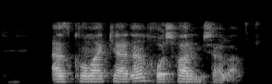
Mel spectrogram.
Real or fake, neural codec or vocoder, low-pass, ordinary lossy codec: fake; vocoder, 22.05 kHz, 80 mel bands, WaveNeXt; 7.2 kHz; Opus, 24 kbps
